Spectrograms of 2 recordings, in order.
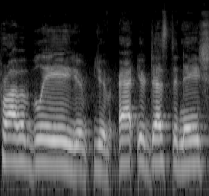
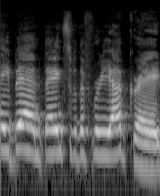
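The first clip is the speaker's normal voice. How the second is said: mock, mild, high-pitched calling out; 5 semitones higher than usual. Retelling leaving with people behind, calling out to ben: retelling a loud yell. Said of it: "I yell out in my loud voice".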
